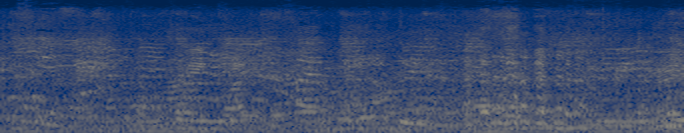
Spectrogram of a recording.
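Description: Several voices talking over one another: restaurant chatter, with no words standing out clearly.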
